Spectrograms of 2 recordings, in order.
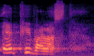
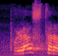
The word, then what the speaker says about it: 에피블라스트: 이 태아 이쪽에 맨 처음 되느냐면 바로 에피발라스트예요. 에피블라스트라 그래요? 블라스트. 아, 발음 바꿔야 된다. 에피블라스트.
